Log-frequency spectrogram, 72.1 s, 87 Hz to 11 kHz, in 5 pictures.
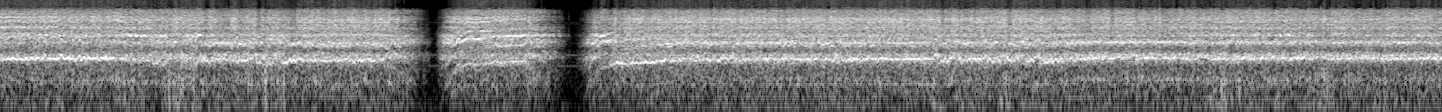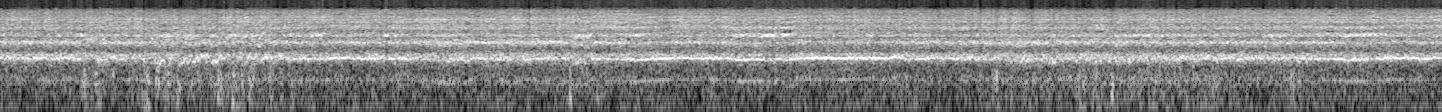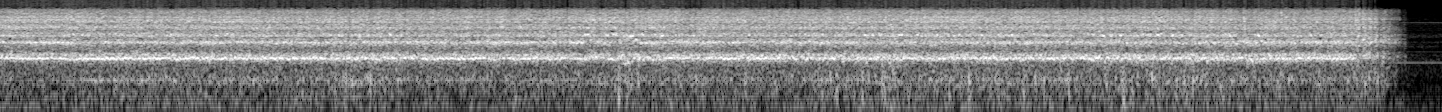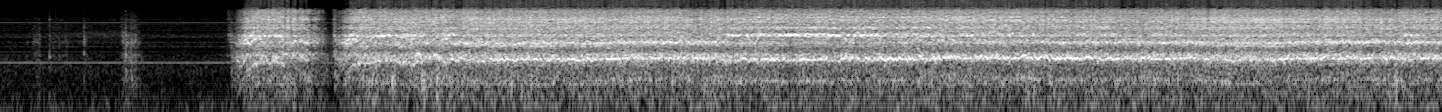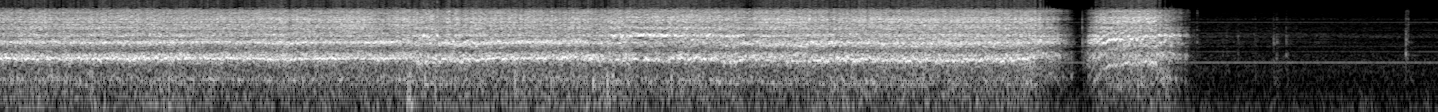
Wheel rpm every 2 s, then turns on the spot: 210, 200, 100, 180, 210, 230, 240, 230, 230, 230, 220, 230, 220, 230, 230, 230, 230, 230, 230, 230, 240, 80, 20, 130, 220, 220, 220, 230, 230, 230, 230, 230, 210, 200, 80, 0.
none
